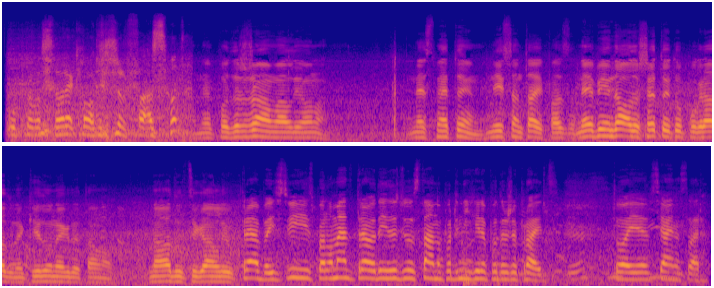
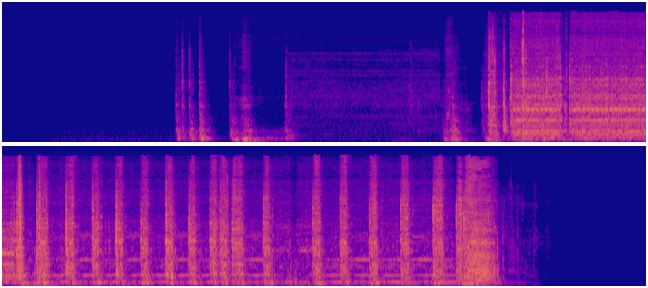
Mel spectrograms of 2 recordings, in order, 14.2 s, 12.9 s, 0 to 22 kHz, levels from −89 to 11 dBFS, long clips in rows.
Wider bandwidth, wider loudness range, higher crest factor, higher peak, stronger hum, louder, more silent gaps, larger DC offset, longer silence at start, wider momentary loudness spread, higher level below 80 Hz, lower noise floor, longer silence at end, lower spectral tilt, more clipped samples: second, 13 kHz vs 17 kHz; second, 3 LU vs 20 LU; second, 12 dB vs 28 dB; second, -6 dBFS vs -2 dBFS; neither; first, -18 LUFS vs -26 LUFS; neither; neither; second, 0.05 s vs 1.75 s; second, 10 LU vs 19 LU; first, -44 dBFS vs -54 dBFS; second, -39 dBFS vs -81 dBFS; second, 0 s vs 1.4 s; first, -6 dB/octave vs -3 dB/octave; neither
